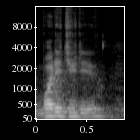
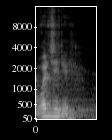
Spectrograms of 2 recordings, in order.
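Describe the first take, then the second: First: Each word is said fully and separately. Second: The words are slurred and run together.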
